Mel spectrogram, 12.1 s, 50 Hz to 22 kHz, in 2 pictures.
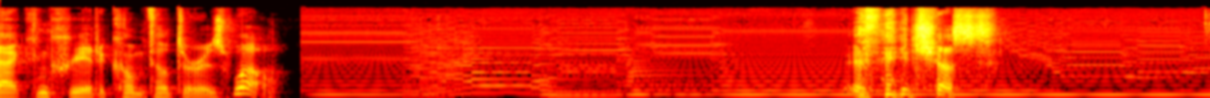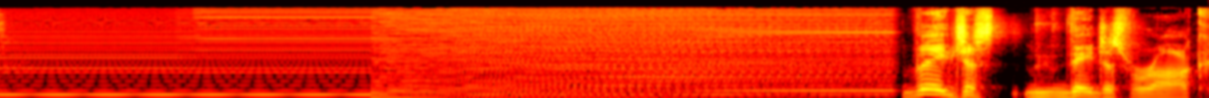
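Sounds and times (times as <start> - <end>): pulsing comb-filtered synthesizer tone: 1.5 - 10.6.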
